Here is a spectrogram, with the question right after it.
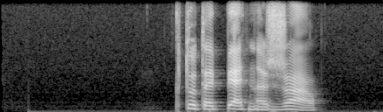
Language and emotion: Russian, angry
